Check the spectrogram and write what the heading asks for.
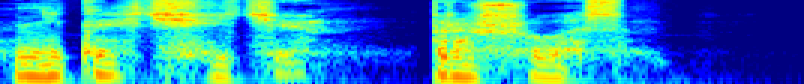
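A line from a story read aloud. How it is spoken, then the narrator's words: Quiet speaking. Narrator (Russian): тихо заговорил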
